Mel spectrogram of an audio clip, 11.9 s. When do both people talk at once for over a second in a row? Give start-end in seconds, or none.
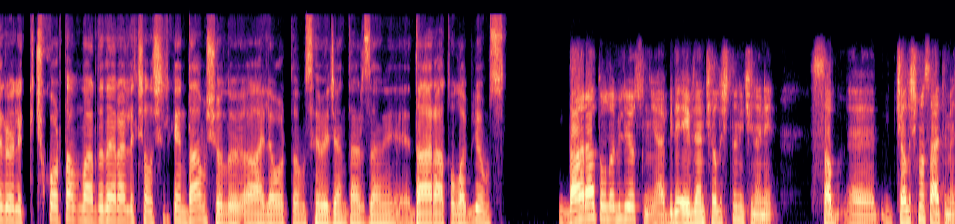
none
